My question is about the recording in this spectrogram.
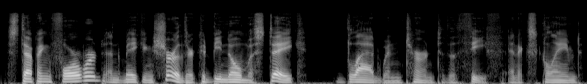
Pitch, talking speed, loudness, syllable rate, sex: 105 Hz, 175 wpm, -20 LUFS, 5.1 syllables/s, male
